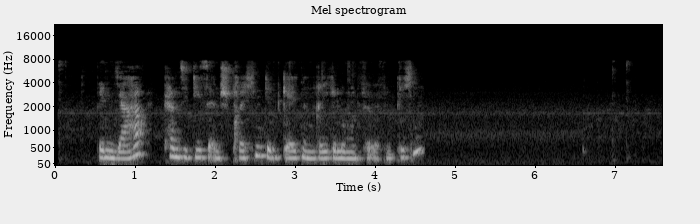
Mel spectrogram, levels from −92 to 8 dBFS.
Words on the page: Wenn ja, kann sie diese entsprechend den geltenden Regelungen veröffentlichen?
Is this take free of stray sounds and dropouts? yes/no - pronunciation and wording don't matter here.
yes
